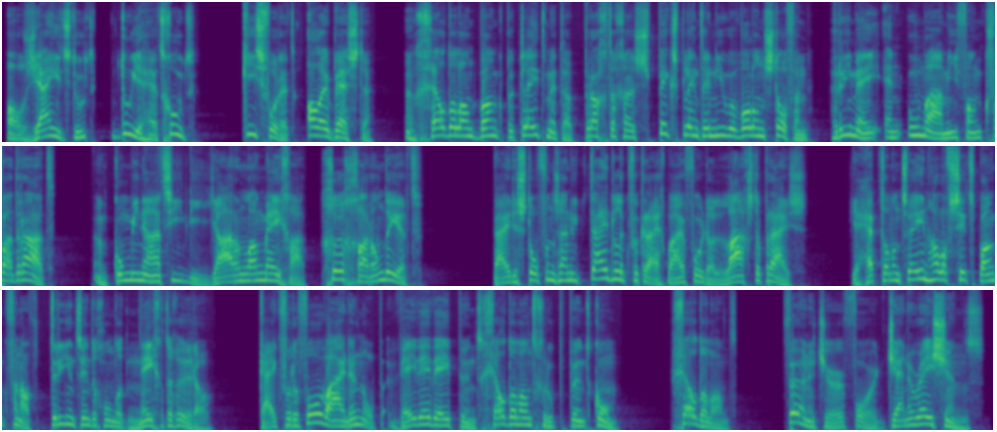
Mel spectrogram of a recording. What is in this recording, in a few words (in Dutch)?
Language NL commercial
